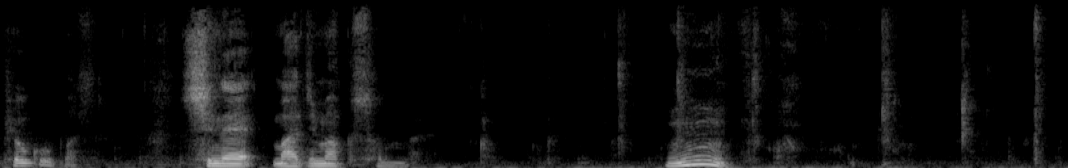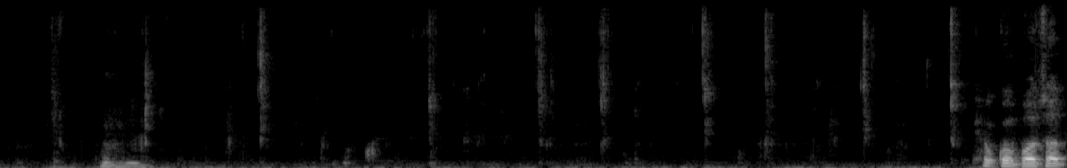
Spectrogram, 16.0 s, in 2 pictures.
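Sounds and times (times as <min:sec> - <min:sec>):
close-up chewing: 0:03.2 - 0:15.4
person humming mm: 0:05.0 - 0:05.6, 0:08.8 - 0:09.2.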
